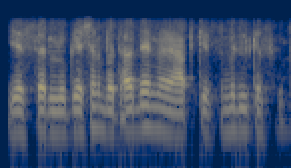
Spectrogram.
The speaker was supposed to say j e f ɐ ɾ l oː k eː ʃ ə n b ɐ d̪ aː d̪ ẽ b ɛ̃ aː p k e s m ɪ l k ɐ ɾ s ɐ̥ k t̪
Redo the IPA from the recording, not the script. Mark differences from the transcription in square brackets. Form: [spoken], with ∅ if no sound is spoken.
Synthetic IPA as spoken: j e [s] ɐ ɾ l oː k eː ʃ ə n b ɐ [t̪] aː d̪ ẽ [m] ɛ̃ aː p k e s m ɪ l k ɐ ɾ s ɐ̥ k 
